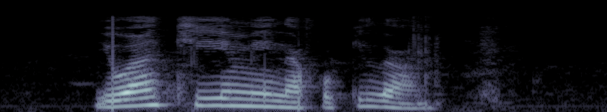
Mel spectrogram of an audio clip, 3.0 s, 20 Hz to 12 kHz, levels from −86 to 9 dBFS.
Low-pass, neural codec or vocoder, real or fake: 7.2 kHz; none; real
